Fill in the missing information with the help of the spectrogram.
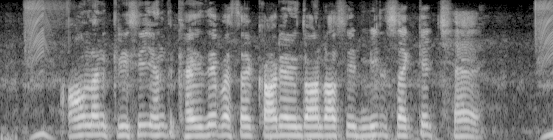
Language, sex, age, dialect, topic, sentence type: Maithili, male, 25-30, Southern/Standard, agriculture, question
